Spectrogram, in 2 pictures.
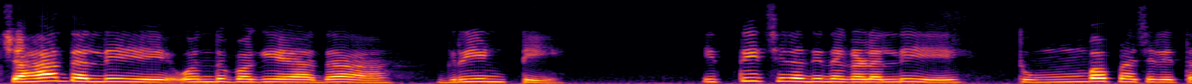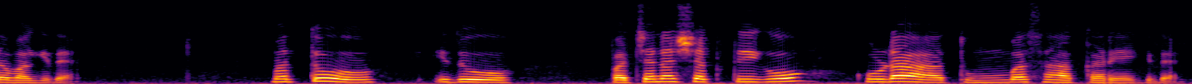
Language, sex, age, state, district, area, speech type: Kannada, female, 30-45, Karnataka, Shimoga, rural, spontaneous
